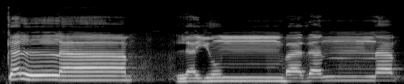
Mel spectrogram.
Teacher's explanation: کلا کو ہم ایک الف کے برابر کھینچیں گے · لیم، اب یہاں پہ نون ہے، نون کے اوپر جزم ہے، نون ساکن ہے، لیکن ہم میم کی آواز کیوں نکال رہے ہیں؟ اس کو کہتے ہیں اقلاب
